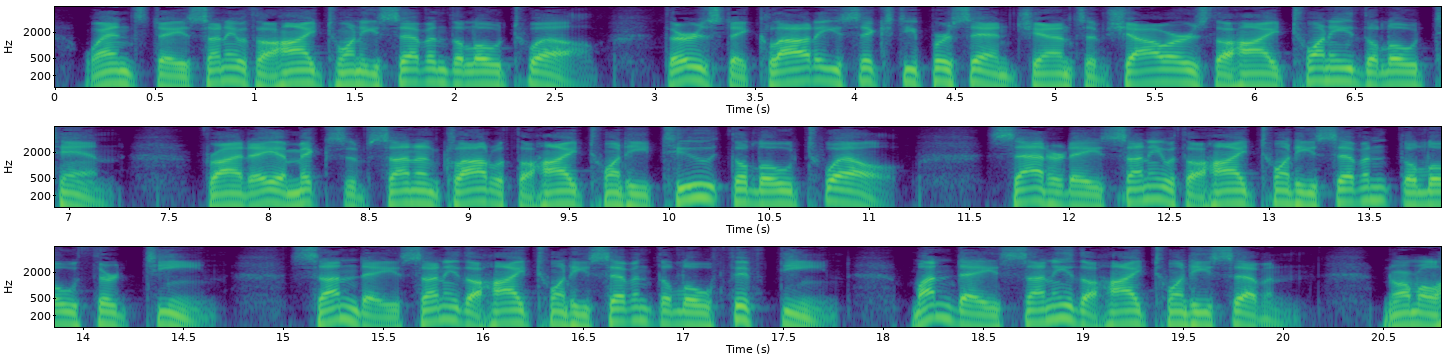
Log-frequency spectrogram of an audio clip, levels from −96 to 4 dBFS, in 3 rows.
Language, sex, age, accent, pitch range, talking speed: English, male, 50-69, American, 110-145 Hz, 165 wpm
